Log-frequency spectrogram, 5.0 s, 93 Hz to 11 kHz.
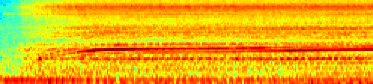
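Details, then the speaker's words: Singer 99K vintage sewing machine after motor overhaul and new motor belt, needle not engaged: smooth whir spins up quickly and holds an even, steady pitch with no groan or rattle; quiet, healthy motor. "Sounds very happy. I like that sound. I can even turn it around. How about that, guys? I have a revolving machine with a very quiet motor."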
